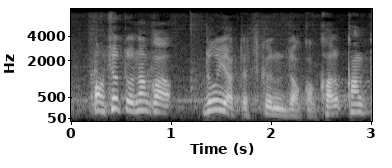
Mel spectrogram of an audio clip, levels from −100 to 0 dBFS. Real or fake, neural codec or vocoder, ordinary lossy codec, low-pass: fake; autoencoder, 48 kHz, 128 numbers a frame, DAC-VAE, trained on Japanese speech; AAC, 32 kbps; 7.2 kHz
